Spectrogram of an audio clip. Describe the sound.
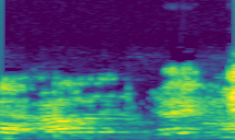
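Busy, overlapping voices fill a school hallway, a steady murmur of indistinct chatter with bits of children's laughter and exclamations echoing.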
